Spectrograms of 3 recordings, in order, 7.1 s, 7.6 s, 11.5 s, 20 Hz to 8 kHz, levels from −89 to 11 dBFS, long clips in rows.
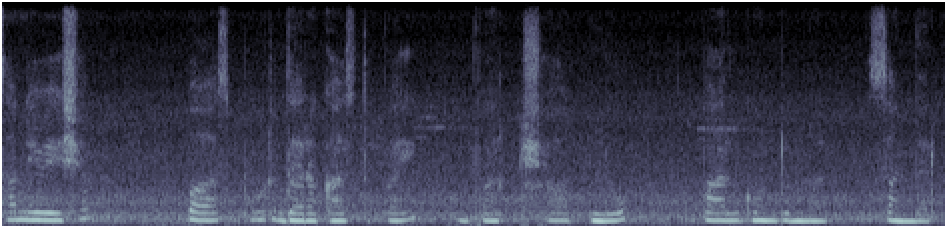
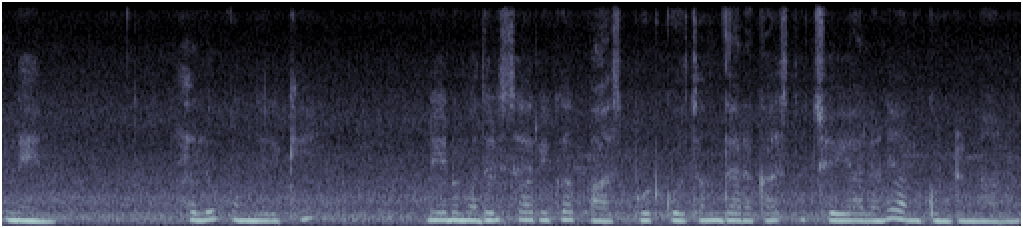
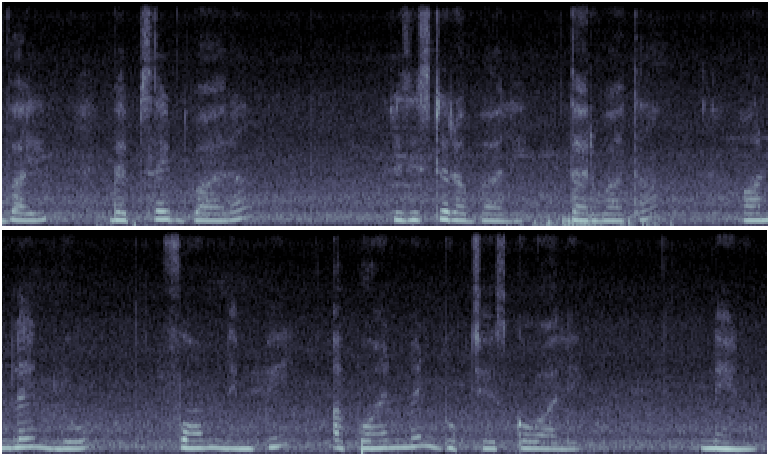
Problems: constant background noise, continuous background conversations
